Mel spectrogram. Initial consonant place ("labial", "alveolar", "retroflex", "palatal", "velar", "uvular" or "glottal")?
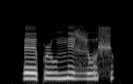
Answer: labial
